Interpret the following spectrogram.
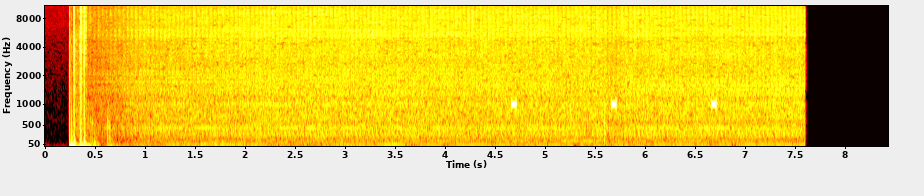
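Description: Opening of an old stock film clip's soundtrack: a loud thump, then a steady hiss with a faint hum, broken by three short high beeps one second apart, cutting off abruptly near the end.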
